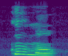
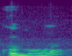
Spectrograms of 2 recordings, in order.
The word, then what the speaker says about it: comment: Et donc le comment s'écrit O-ko. Ensuite il y a deux M. Faire le M, c'est avec deux M. Et ensuite le en s'écrit E-N. Et à la fin, il y a un T qu'on n'entend pas.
